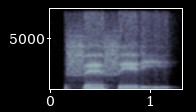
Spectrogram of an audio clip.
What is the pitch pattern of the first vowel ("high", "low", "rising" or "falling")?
high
